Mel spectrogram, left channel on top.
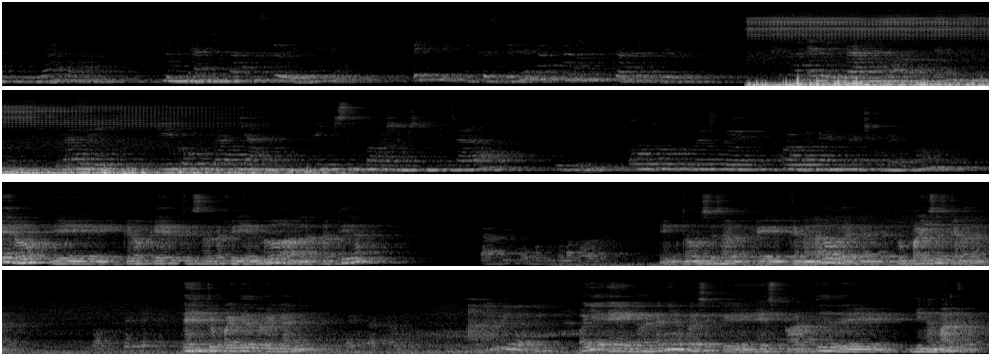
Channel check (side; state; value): both; different; correlation 0.00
